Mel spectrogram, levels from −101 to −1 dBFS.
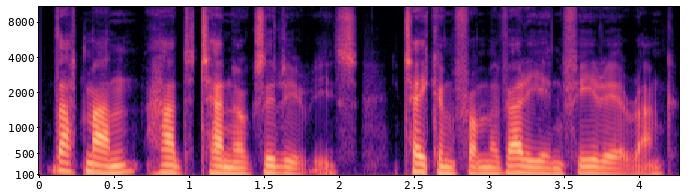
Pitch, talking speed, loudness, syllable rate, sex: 125 Hz, 155 wpm, -20 LUFS, 4.7 syllables/s, male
